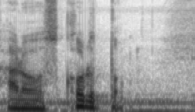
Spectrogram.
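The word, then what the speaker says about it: Aloxe-Corton: まあ、この中で、まあ、いろいろちょっと発音の違いで、例えばアロースコルトンとか、アクロスコルトンって読ませたりするところもあるんですけども、そこはまあ、相変わらず気にしなくていいです。アロースコルトン。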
